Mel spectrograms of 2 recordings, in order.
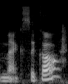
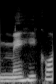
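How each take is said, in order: First: The word is pronounced the English way. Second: The word is pronounced the Spanish way. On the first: "instead of Mexico" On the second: "if you are a Spanish speaker, first and foremost, I feel like it's completely okay for you to say Mexico"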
